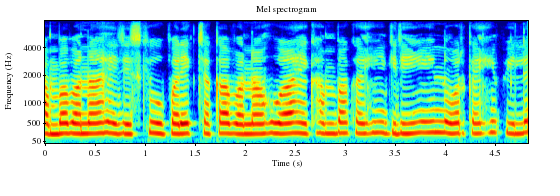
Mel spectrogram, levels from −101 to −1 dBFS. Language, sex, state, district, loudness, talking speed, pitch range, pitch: Hindi, female, Maharashtra, Mumbai Suburban, -15 LUFS, 210 wpm, 245-255 Hz, 250 Hz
